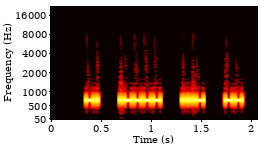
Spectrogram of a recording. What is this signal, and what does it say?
Morse code, heard as a keyed tone, about 52 wpm, spaced as for 29 wpm, 700 Hz. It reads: N1VM
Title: USA Call Signs - 4 Characters - 3x Character Spacing - 50wpm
